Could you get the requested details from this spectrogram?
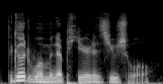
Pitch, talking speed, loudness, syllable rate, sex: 110 Hz, 220 wpm, -18 LUFS, 7.1 syllables/s, male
